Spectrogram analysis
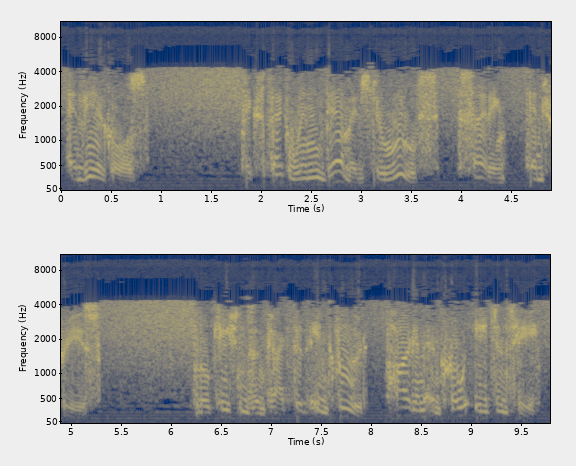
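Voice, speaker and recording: A man's voice: medium pitch, big pitch swings, unhurried, long pauses. A man's synthetic, stilted weather radio voice reading a scripted emergency warning over a noisy, muffled radio broadcast.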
